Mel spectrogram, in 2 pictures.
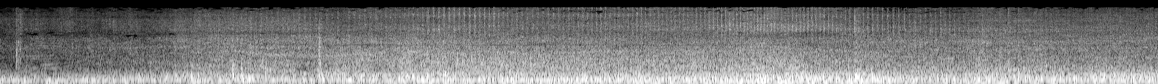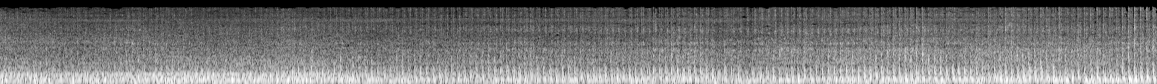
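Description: ATV engine running steadily as the quad drives through mud, louder from about two seconds in.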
